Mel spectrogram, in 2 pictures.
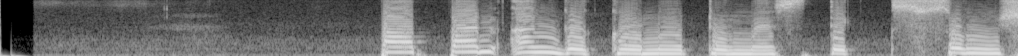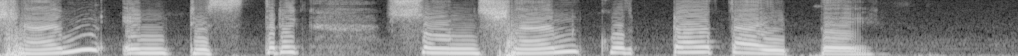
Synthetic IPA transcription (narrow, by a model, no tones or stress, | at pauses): papanaŋɡə̤ɡ̥ɔ̤nɔd̥o̤mɛst̪ɪk̚suŋʃanɪŋd̪̥i̤st̪ɾɪk̚suŋʃankuʈɔt̪aibe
